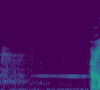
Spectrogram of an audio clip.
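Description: Near silence with a faint, thin steady tone for about a second, then a man's voice near the end.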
